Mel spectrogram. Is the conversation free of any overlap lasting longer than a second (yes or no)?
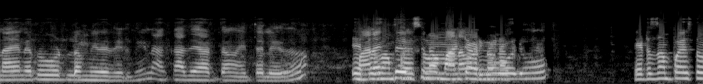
no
